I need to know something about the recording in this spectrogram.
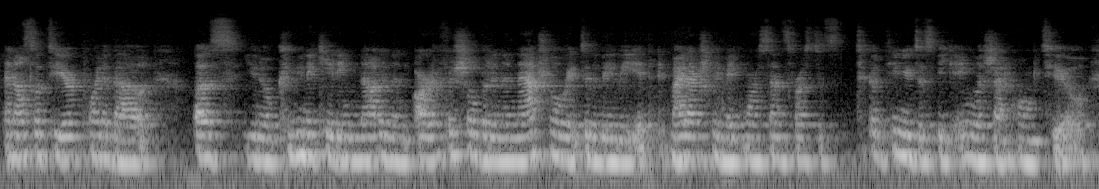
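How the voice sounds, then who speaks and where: A woman's voice: fairly low pitch, level tone, fairly quick, mellow, dull audio. A young woman from Belgium, a native Dutch speaker, asking a question conversationally from the audience. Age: young adult. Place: indoor public event. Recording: echoey room, distant handheld microphone.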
